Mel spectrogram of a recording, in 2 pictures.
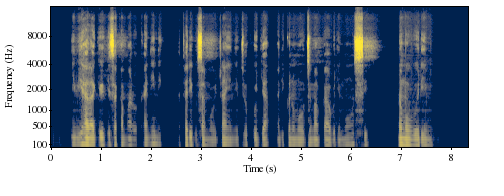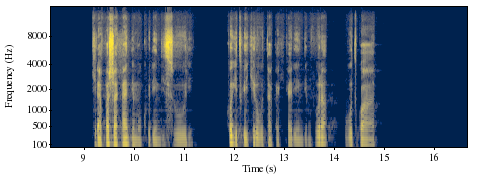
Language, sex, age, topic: Rundi, male, 18-24, agriculture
